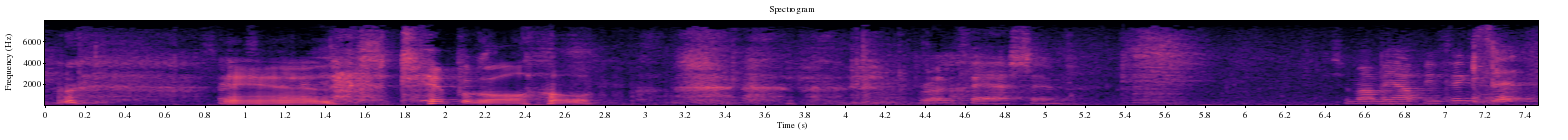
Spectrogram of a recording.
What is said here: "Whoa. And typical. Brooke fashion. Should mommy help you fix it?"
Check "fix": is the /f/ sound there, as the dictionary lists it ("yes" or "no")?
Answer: yes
